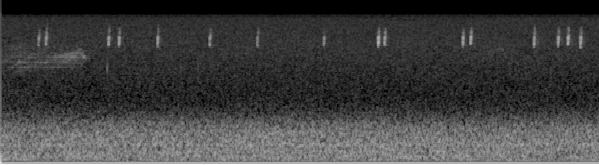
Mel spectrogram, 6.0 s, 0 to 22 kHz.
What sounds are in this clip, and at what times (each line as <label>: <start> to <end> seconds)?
Pine Siskin call: 0 to 2 seconds
unidentified bird chip note: 0 to 6 seconds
